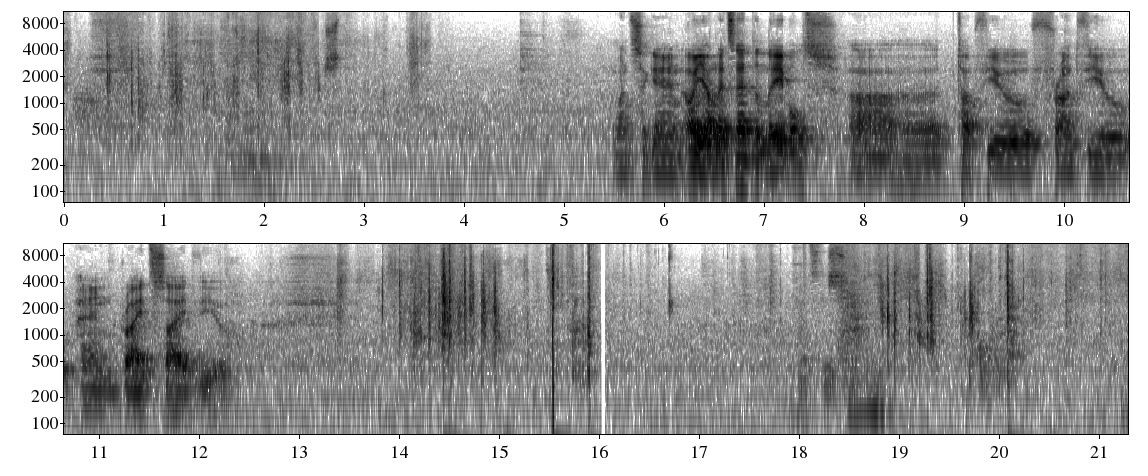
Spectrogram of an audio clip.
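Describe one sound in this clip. Paper sheets rustle and crinkle as they are handled.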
